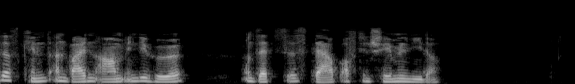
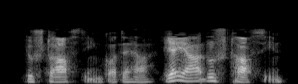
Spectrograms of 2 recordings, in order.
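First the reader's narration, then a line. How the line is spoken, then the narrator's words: Murmured, softened by pity. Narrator (German): murmelte sie, aber ein Erbarmen mit dem Kind schien sie doch zu überkommen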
